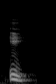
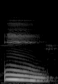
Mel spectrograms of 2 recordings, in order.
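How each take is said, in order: First: The vowel sound is kept short. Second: The vowel sound is drawn out long. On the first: The speaker calls it right. "these are short" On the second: The speaker calls it wrong. "So you don't go E"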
